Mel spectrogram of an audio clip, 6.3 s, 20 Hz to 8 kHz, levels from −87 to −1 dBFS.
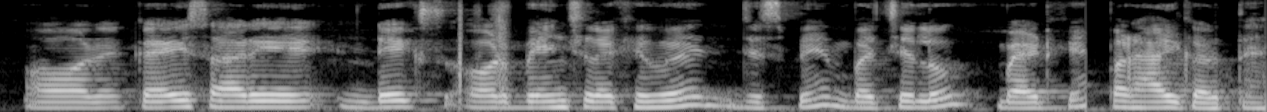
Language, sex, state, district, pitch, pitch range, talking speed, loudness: Hindi, male, Bihar, Sitamarhi, 160 Hz, 150-170 Hz, 160 wpm, -21 LUFS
